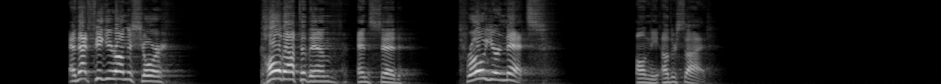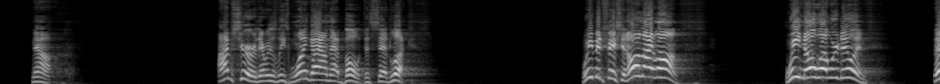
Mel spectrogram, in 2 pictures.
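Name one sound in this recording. A man speaks with animation through a microphone, in phrases broken by pauses.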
